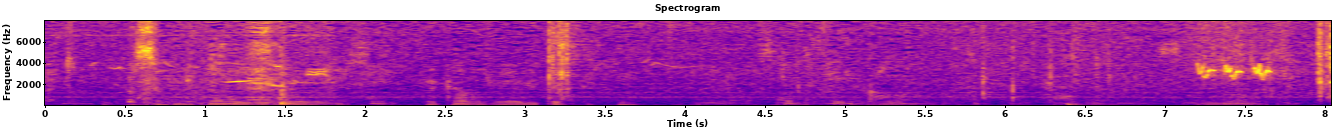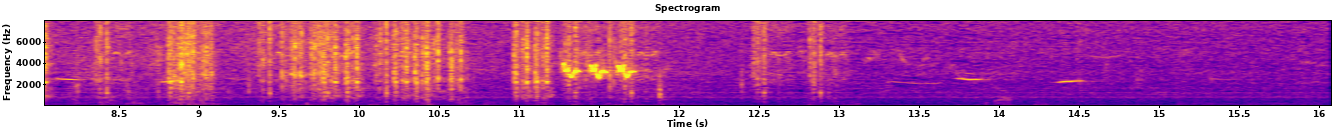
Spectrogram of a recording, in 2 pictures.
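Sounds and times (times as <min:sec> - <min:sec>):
high bird chirps: 0:11.0 - 0:14.7.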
